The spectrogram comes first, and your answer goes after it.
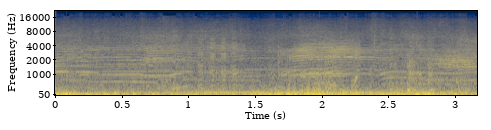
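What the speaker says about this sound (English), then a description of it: "Sorry sheep, you do not fit in there" Sheep bleat repeatedly at a farm during intensive grazing season, a chorus of close, overlapping calls over steady livestock and outdoor noise.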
